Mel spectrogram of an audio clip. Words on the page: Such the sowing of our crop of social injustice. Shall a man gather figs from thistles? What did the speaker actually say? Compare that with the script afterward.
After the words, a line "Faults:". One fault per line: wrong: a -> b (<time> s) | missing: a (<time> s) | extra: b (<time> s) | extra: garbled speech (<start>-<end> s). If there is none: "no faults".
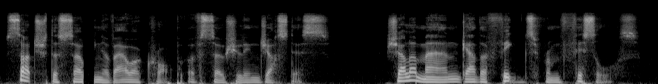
Such the sowing of our crop of social injustice. Shall a man gather figs from thistles?
Faults:
no faults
